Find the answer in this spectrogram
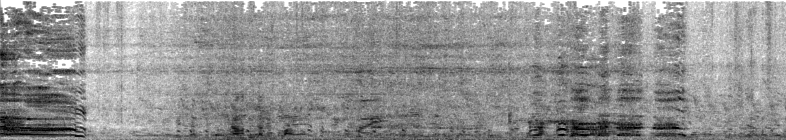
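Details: Bangkok and mangon chickens gathered at an arena in Tretes, East Java, Indonesia; a loud, drawn-out crow fills the first second, then fainter crows and clucks mix with crowd voices and low engine rumble.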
